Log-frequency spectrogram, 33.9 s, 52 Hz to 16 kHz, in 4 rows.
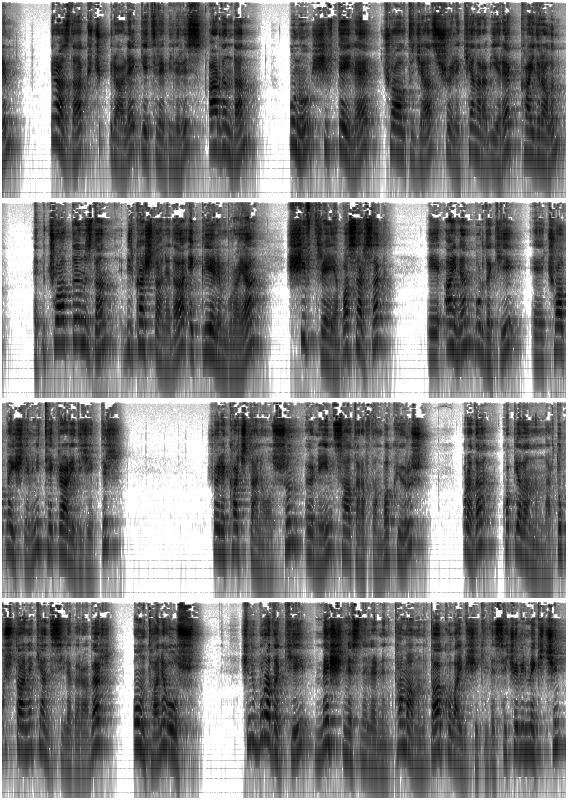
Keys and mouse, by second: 0.0 s, 0.8 s, 3.8 middle drag, 4.7 shift+d, 18.4-20.7 typing.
